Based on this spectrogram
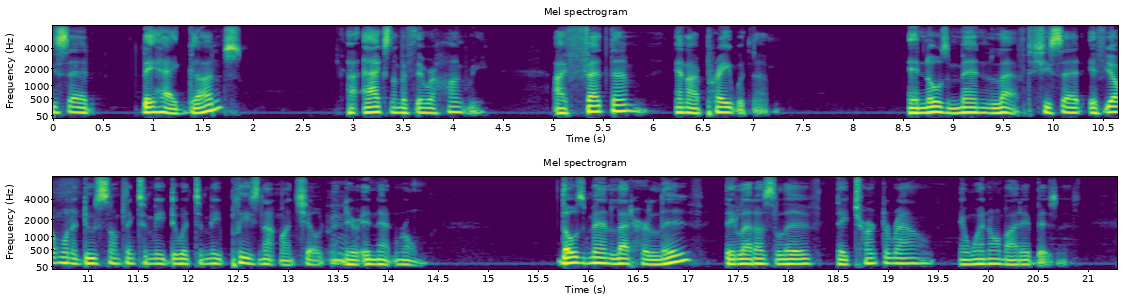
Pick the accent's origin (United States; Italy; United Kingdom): United States; Trenton, New Jersey; So growing up in Trenton, New Jersey, I saw, you know, drugs. I saw gangs. I'm like, this is not the life I want to grow up in.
